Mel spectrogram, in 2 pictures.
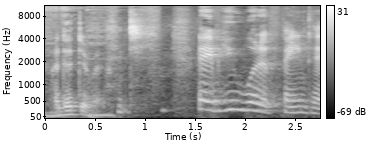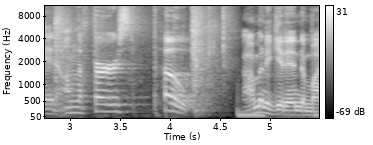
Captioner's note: laughs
